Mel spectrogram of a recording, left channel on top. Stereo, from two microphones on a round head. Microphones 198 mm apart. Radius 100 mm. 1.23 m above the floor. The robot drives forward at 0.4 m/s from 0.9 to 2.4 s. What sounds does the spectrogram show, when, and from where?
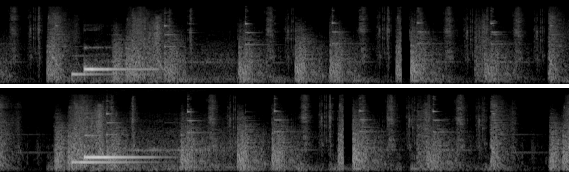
0.7 s a ringtone: 10° right (ahead or behind), 0.9 m; by 1.6 s 5° right (ahead or behind), 1.1 m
